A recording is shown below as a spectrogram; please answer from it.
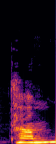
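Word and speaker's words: thumb: थम, यहाँ पर भी आप देख रहे हैं एम के बाद बी है तो बी साइलेंट है।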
